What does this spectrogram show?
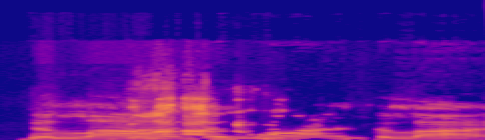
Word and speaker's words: Dalon: How do you pronounce that? Dalon.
